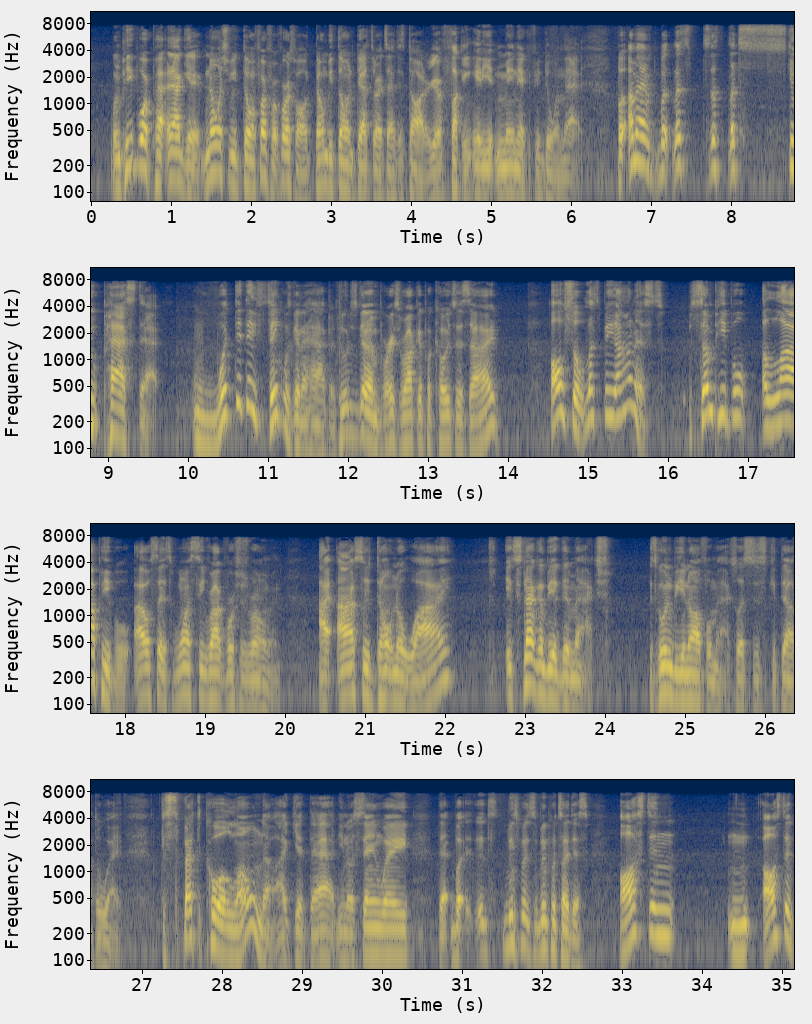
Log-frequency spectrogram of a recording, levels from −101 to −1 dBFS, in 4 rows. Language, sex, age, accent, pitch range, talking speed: English, male, 30-49, American, 105-155 Hz, 225 wpm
